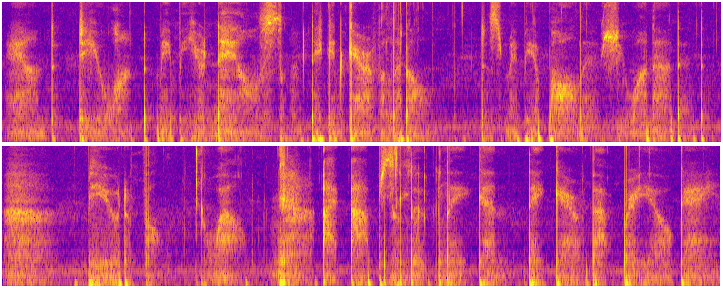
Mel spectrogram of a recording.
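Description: A woman in her twenties doing a soothing, attentive ASMR roleplay as a spa attendant, whispering softly close to the microphone. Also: slow, low-quality recording. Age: 20s. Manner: soft, soothing, attentive customer-service patter. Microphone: close microphone, face near camera.

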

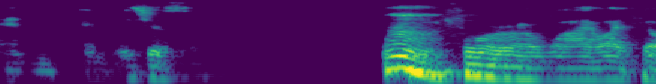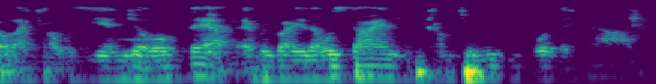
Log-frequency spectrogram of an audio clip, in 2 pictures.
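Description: A middle-aged man with a deep, strained voice gives halting personal testimony in a group discussion, repeating phrases for emphasis into a handheld microphone. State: voice strained from yesterday's screaming. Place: small indoor meeting room. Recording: roomy, dull handheld-mic sound.

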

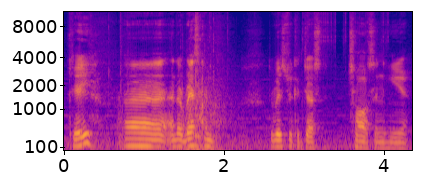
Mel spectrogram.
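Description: A man's voice: lowish voice, normal speed, over music. A man giving casual let's play commentary as host, informal and sweary, thinking aloud. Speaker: gaming video host.

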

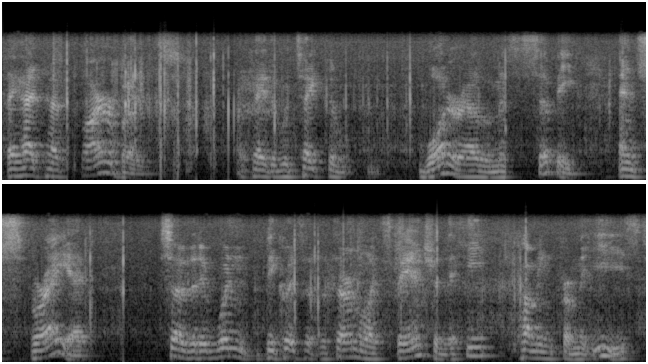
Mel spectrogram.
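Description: A man's voice: mid-range voice, lively intonation, unhurried, background noise. An older man at a family dinner table, telling a rambling story full of okays and restarts. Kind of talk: casual chat, storytelling. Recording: lo-fi echoey room.

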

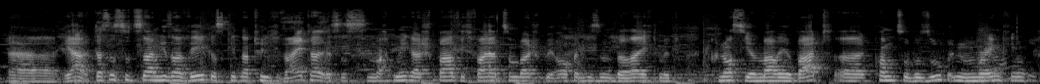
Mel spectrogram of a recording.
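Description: A young man chatting casually on a livestream as a sports streamer, in an earnest, halting way. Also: a little high, a bit bright. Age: young adult. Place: small home studio room, on a video call.

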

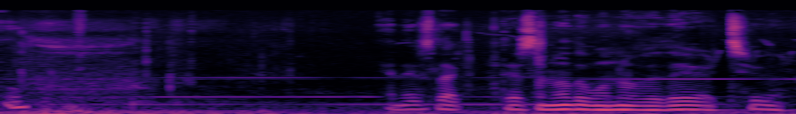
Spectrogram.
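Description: A man's voice: fairly low pitch, little pitch movement, moderate pace, music in the background. Young man vlogging outdoors, thinking aloud. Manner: thinking aloud, talking straight to viewers. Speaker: urban explorer vlogger. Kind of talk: casual vlog narration while exploring. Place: outdoors on open hillside with brush. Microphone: handheld camera at arm's length.

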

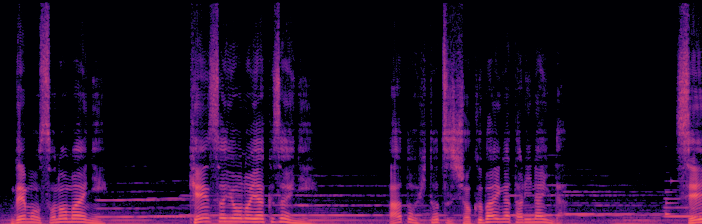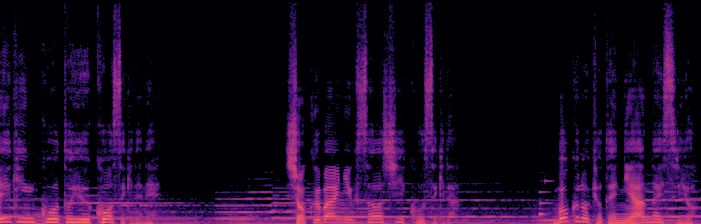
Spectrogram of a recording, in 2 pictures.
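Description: A man playing a calm, courteous young alchemist in an anime game, speaking in a measured, gentle, analytical way. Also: high-pitched. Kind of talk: scripted anime game dialogue. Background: game music.

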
